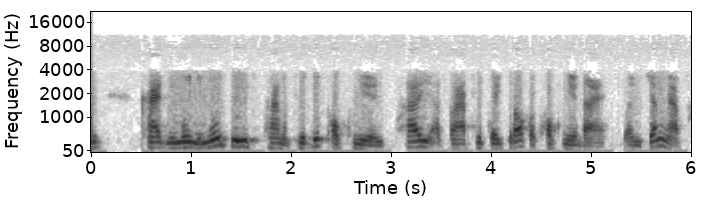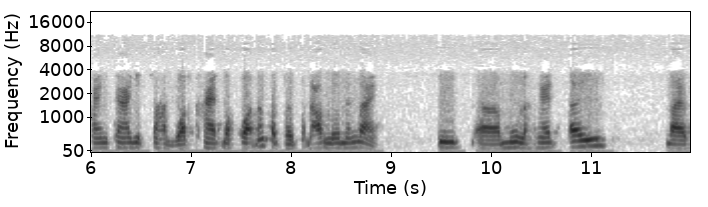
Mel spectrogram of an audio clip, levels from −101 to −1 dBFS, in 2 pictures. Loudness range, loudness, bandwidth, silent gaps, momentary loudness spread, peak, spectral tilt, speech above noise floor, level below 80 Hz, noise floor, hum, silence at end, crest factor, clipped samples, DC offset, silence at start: 3 LU; -27 LUFS; 11.5 kHz; none; 8 LU; -8 dBFS; -6.5 dB/octave; 38 dB; -62 dBFS; -64 dBFS; none; 0 s; 18 dB; under 0.1%; under 0.1%; 0 s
